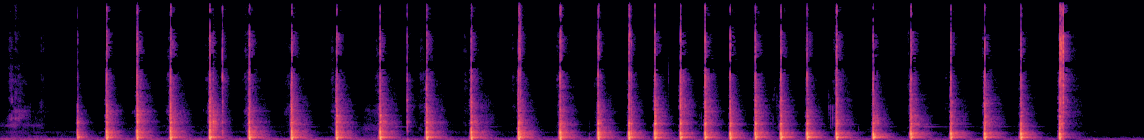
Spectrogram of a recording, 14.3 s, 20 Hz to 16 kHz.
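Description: A Wiseco piston being tapped down through a band-type ring compressor into a cylinder bore of a 6.0 L LS engine block: a long run of sharp, even taps, about two to three a second, starting about a second in, quickening a little, with a short pause near the end.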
